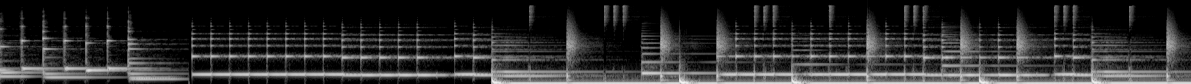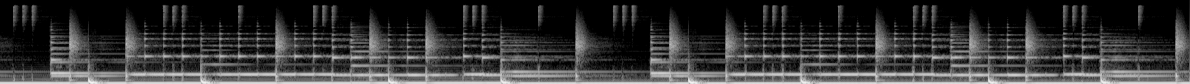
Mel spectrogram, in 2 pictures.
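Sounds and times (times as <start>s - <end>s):
marimba remix: 0.0s - 23.7s.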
